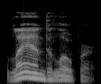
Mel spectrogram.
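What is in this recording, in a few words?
"landloper", British English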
